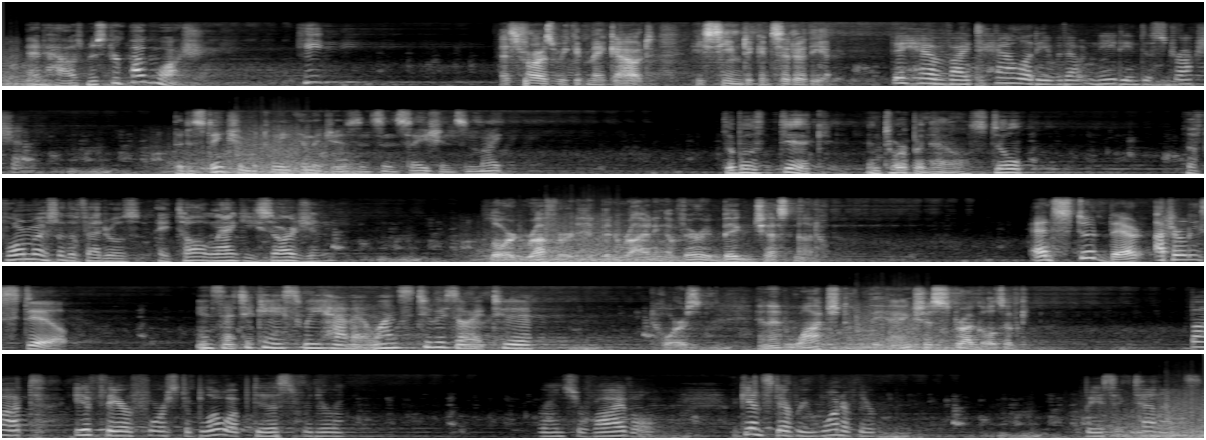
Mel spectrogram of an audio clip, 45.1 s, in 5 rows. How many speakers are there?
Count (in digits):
9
